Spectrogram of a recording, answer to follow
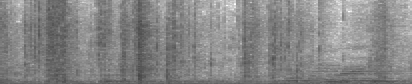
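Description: Foil wrapper of a Panini Select soccer card pack crinkling as the pack is handled and opened, a run of short, irregular crackles.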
